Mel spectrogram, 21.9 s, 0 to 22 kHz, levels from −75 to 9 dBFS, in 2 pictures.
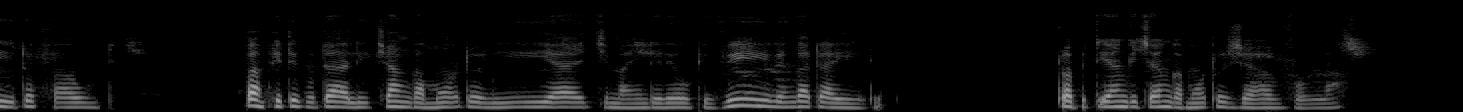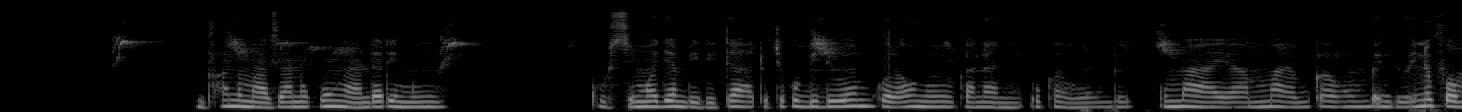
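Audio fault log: throughout, WMA compression: the speech carries a plainly audible ringing, washy smear and a hiss that swells and fades with the signal, with nothing above 16.8 kHz, likely from long-block transform coding at a low bitrate near 48 kbps. Unlike steady background noise, this hiss tracks the speech.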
